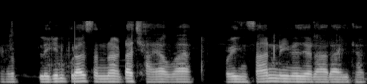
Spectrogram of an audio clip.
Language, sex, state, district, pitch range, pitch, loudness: Hindi, male, Bihar, East Champaran, 120-135 Hz, 125 Hz, -21 LUFS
